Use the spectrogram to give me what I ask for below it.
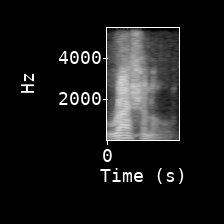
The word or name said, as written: Rational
